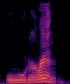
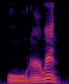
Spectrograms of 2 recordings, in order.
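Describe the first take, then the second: No difference in how they are said.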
